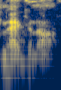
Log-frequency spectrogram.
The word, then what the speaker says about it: Mackinac: It's spelled Mackinac, but it's it's Mackinac.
